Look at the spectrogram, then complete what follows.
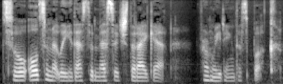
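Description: A woman guest answering in a measured, thoughtful way. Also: deep voice, steady tone, a little mellow, no echo. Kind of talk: reflective answer.

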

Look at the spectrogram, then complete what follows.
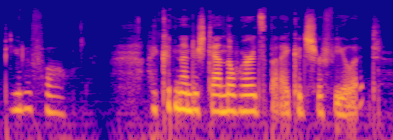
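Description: A woman hosting an interview, soft-spoken and appreciative toward her guests. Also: medium pitch, steady tone, normal speed, creaky, slightly rough, dry recording. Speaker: host.

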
